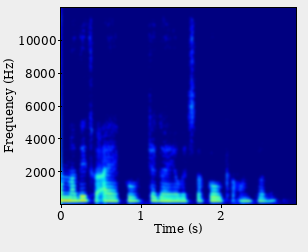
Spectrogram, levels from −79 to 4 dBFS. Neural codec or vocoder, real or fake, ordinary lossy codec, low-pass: codec, 24 kHz, 0.5 kbps, DualCodec; fake; none; none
